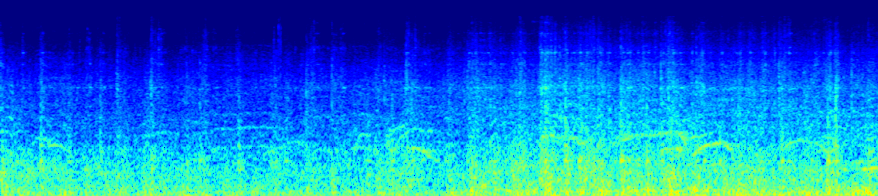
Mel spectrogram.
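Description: On-board sound of the Viper wooden roller coaster's train rolling along its wooden track near the lift hill: a steady rumble with rattling from the wheels and cars. Faint voices can be heard behind it.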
